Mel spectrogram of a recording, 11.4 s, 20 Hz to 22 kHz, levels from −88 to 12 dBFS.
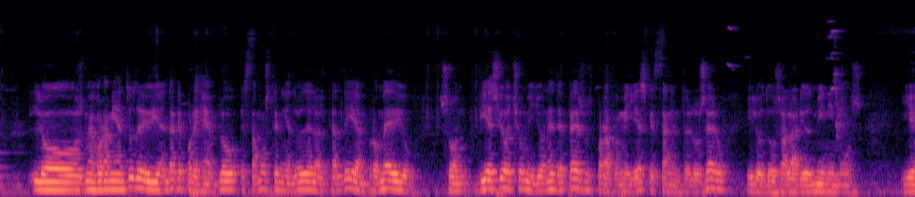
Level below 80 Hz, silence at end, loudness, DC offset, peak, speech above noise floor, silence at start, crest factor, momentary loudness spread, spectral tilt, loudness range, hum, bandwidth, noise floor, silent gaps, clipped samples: -52 dBFS; 0 s; -21 LUFS; under 0.1%; -4 dBFS; 20 dB; 0 s; 16 dB; 11 LU; -10 dB/octave; 6 LU; none; 13 kHz; -40 dBFS; none; under 0.1%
